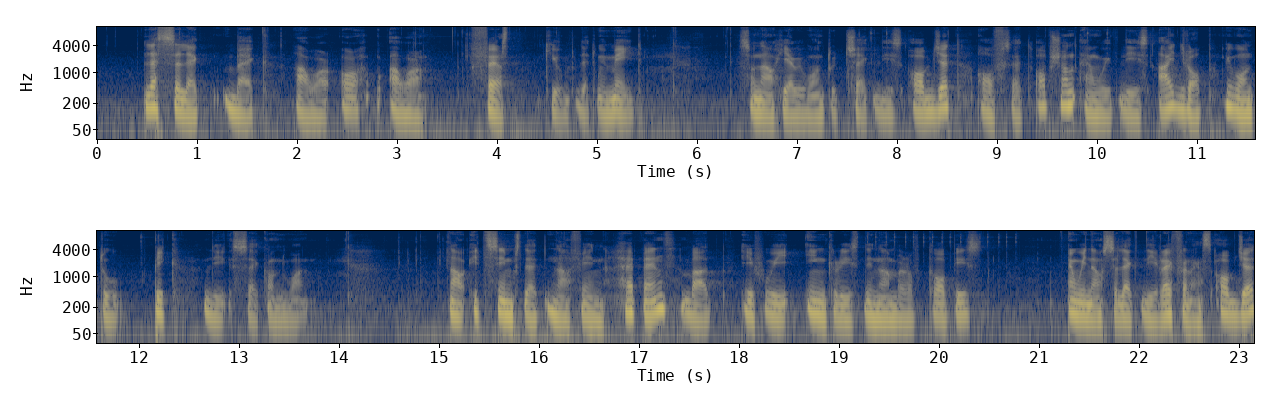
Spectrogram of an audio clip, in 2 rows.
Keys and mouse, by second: 0.6 click, 3.3 shift+middle click, 7.7 click, 10.0 click, 14.7 shift+middle click, 15.5 shift+middle click, 19.2 click, 19.5 click, 19.9 click, 20.2 click, 20.6 click.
